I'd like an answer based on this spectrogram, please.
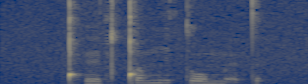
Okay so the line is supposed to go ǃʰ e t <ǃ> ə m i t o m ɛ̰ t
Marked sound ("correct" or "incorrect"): correct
